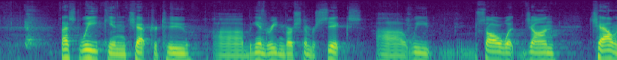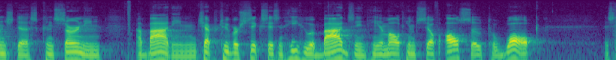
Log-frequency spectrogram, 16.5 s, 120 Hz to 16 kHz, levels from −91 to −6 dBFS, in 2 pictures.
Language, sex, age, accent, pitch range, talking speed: English, male, 50-69, American, 95-125 Hz, 140 wpm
